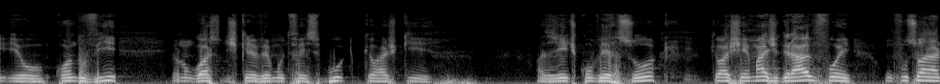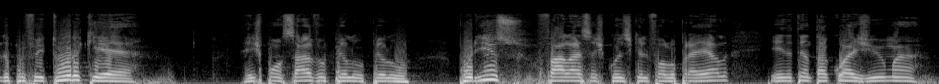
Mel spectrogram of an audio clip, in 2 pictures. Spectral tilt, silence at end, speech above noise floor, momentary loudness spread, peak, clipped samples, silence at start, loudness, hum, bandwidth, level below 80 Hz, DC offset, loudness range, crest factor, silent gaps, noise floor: -7 dB/octave; 0 s; 29 dB; 13 LU; -6 dBFS; under 0.1%; 0 s; -20 LUFS; none; 11.5 kHz; -34 dBFS; under 0.1%; 5 LU; 14 dB; none; -47 dBFS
